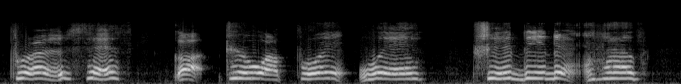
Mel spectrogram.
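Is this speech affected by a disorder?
Yes: cerebral palsy; uses a power chair; 45 years old.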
